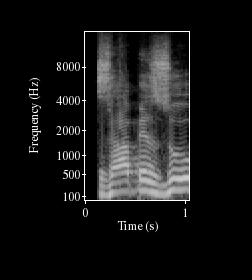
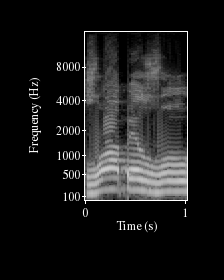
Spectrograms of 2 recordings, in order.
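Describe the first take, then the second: First: "জু" as a thin, buzzing zu. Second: "জু" as a heavy, dark zu; thick z. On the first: Teacher contrasts za with zwa, thin z. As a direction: keep the "জ" of "জু" light as z. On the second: Teacher contrasts zwa with za, thick z. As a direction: fatten the "জ" of "জু". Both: Shown as a demonstration. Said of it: "একটা মোটা একটা পাতলা".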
